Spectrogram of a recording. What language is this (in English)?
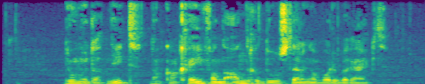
Dutch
